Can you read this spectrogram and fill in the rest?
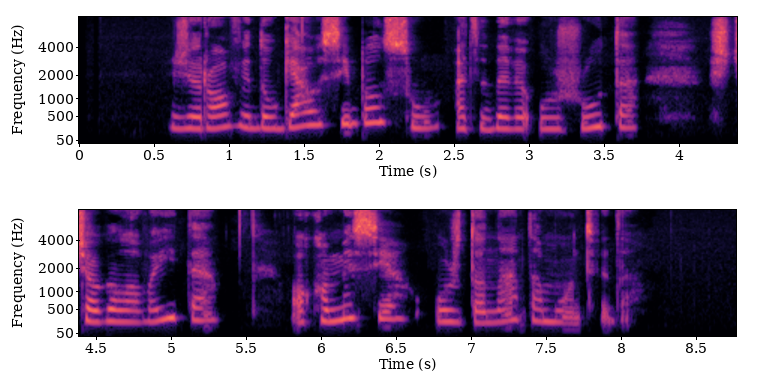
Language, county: Lithuanian, Kaunas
